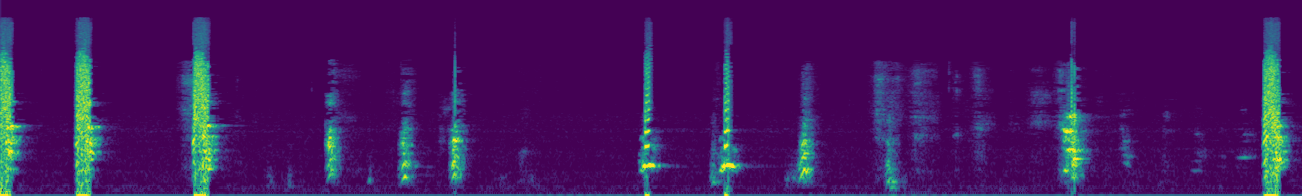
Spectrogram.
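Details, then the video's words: Cocker Spaniel indoors barking at videos; strong sharp barks alternate with weaker, shorter yips and quiet stretches, spaced irregularly over the recording. "Cocker Spaniel Emmy bellt nach you tube videos"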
